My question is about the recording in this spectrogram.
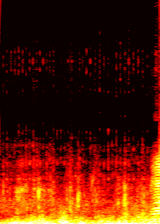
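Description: Wind buffeting the microphone of a handheld GoPro: a steady, gusting low rumble.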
